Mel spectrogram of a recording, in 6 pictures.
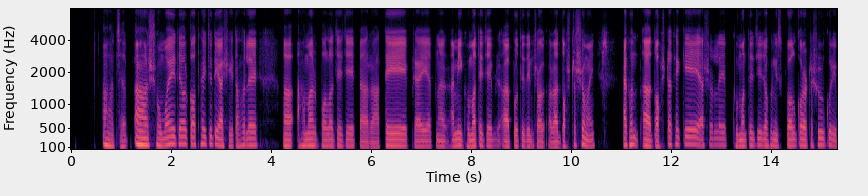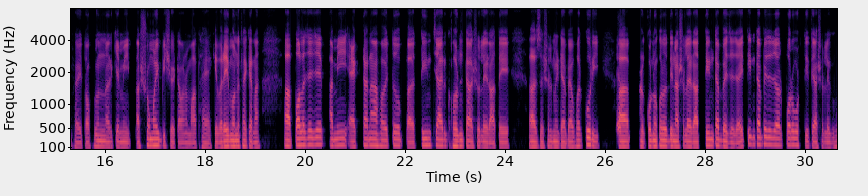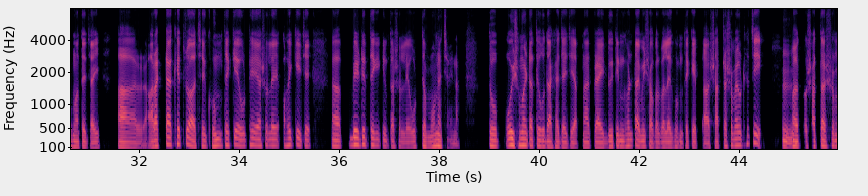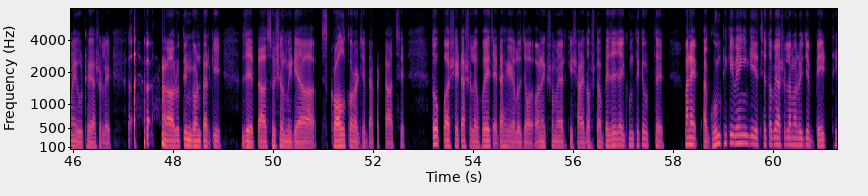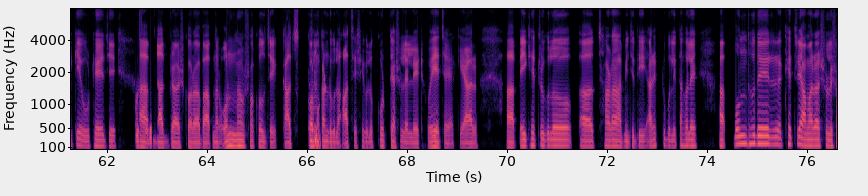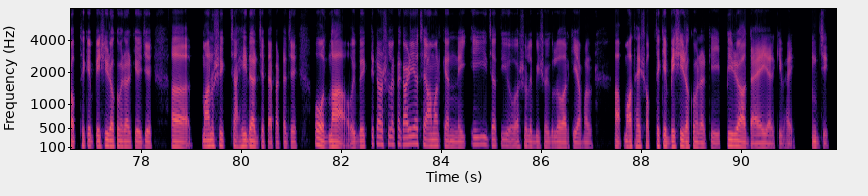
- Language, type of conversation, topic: Bengali, advice, সোশ্যাল মিডিয়ায় সফল দেখানোর চাপ আপনি কীভাবে অনুভব করেন?
- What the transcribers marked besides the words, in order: tsk; unintelligible speech; cough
